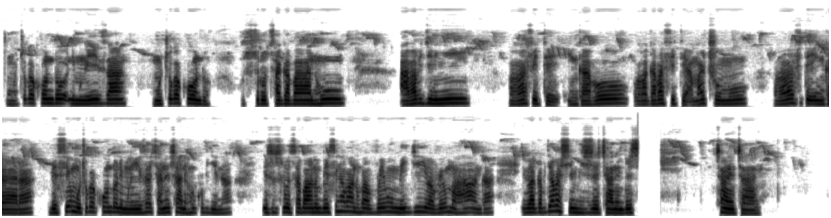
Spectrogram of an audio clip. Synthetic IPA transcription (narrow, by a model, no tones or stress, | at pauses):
umut͡ʃoɡakʰo̞ːndo̞nimŋiːza | umut͡ʃoɡako̞ːndo̞ | usu̥suɾut͡saɡaβaːn̥hu | aβabɟiɾɲi | βaβafite̞iŋɡaβo̞βaβaɡaβafite̞amat͡ʃumuβaβaβafite̞iŋɡaɾambe̞siumut͡ʃoɡako̞ːndonimŋiːzat͡ʃaːne̞t͡ʃaːneŋokubɟina | is̬usuɾut͡saβaːn̥humbe̞siŋ̥haβaːnhuβavuːje̞mumiɟiβavujemumahaːŋɡaiβiβaɡaβɟaːβaʃiːmihiʃ̬iʒe̞t͡ʃaːne̞mbes | t͡ʃaːne̞t͡ʃaːne̞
